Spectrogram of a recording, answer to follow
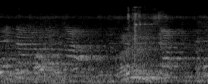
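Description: Background voices of several people talking and calling out, some of them high-pitched, overlapping throughout.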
